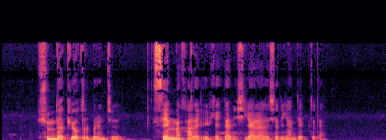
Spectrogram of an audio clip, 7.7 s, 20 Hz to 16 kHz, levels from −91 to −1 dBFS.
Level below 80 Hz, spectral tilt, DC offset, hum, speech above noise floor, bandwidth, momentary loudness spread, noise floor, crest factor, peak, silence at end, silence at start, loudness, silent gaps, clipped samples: -50 dBFS; -4 dB/octave; under 0.1%; none; 42 dB; 11.5 kHz; 16 LU; -64 dBFS; 22 dB; -2 dBFS; 1.2 s; 0.75 s; -22 LUFS; none; under 0.1%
